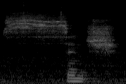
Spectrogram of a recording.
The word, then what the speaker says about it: sinh: Whereas the name Cinch is pronounced cinch.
